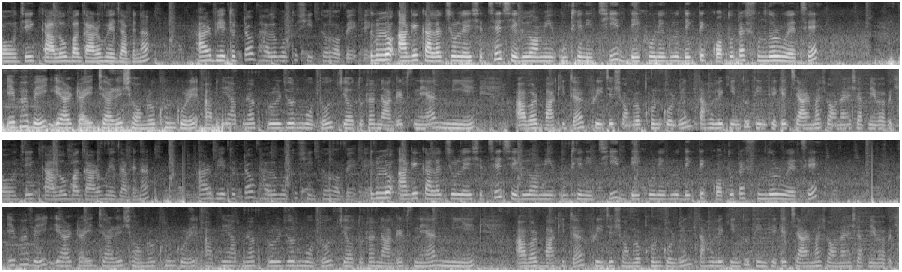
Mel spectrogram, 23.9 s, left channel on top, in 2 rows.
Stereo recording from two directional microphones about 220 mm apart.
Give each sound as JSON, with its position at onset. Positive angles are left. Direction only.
{"t": 0.0, "sound": "a woman's voice", "side_deg": 20}
{"t": 2.6, "sound": "a woman's voice", "side_deg": 30}
{"t": 4.9, "sound": "a woman's voice", "side_deg": 10}
{"t": 12.0, "sound": "a woman's voice", "side_deg": 20}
